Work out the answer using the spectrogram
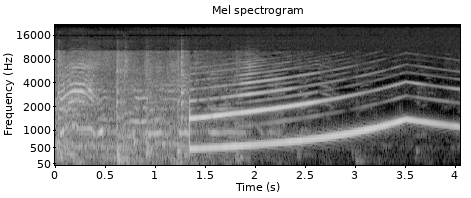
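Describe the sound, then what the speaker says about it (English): A loud horn blares right up close in a public place, a steady rising wail that climbs in pitch and then dips, following a burst of overlapping voices and noise. "I don't know if you guys have ever had one of those horns in your face, but they are loud."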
